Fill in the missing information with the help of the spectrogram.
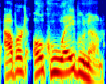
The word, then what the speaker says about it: Okwuegbunam: I'm going to pronounce the Mizzou tight end for you, Albert Okwuegbunam.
